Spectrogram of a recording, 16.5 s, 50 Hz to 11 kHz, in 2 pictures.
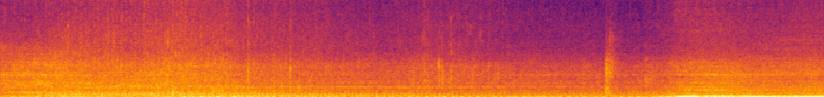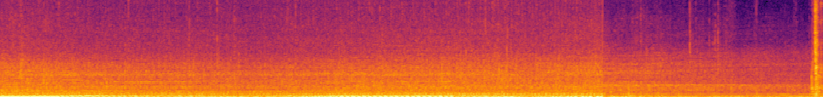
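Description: Tyres hissing on a wet road, then a 1996 Toyota Tacoma pickup's engine running up close, its note swelling and easing twice.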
